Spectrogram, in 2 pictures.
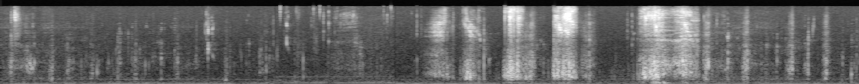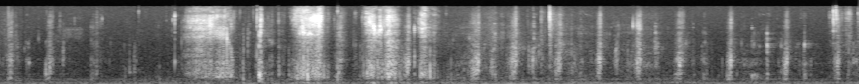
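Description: Close-miked eating: crunchy bites and chewing of skewered vegetables, green pepper and bok choy. Two clusters of loud crunches come about five seconds in and again about ten seconds in, with small wet mouth clicks between.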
